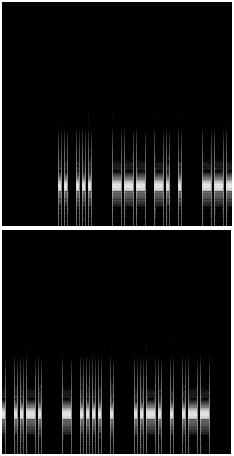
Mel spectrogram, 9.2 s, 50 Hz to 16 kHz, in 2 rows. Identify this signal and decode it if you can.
Morse code, heard as a keyed tone, about 20 wpm, 700 Hz. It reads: IS ONE OF THE FEW
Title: Sets of 5 Words 20wpm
